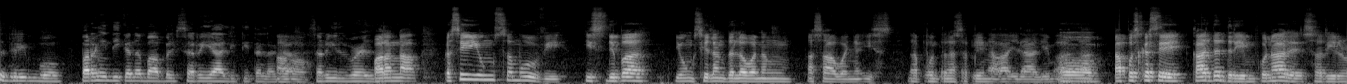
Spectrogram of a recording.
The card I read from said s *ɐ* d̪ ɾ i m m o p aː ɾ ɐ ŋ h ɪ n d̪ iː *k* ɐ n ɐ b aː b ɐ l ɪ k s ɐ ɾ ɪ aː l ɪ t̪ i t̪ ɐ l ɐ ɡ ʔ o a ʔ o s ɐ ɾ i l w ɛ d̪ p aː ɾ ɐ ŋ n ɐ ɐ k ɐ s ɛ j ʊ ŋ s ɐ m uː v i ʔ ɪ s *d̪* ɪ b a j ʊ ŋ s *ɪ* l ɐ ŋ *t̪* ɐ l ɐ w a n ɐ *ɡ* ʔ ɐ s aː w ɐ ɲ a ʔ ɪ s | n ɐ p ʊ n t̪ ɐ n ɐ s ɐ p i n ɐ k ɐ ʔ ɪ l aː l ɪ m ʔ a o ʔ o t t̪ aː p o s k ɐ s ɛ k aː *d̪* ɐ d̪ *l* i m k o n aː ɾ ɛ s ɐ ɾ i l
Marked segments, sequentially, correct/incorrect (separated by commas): correct, correct, correct, correct, incorrect, incorrect, correct, incorrect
